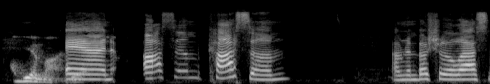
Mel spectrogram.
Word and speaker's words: Kasim Siddiqui: Adie mine and awesome kasam I'm gonna butcher the last name Siddiqui how you guys say it say it correctly so my name is Arriba demon and I'm Qasim nice there we go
